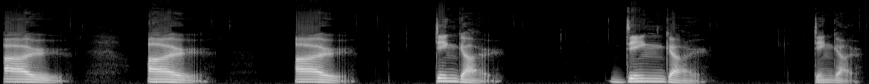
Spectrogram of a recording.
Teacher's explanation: The reason this is difficult is because it's a diphthong, and instead of the American O, where it's further at the back of the mouth, O in Australian English is much closer to the front of the mouth. So, we start with a, and then the mouth closes, it sort of goes, the chin comes up, the tongue comes up, and it sounds like ooh, right? · Term: Australian O sound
